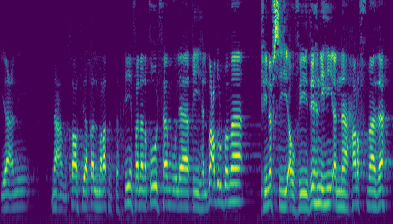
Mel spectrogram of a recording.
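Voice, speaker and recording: A man teaching Quran recitation rules. He asks his students questions and answers them himself, and he recites verses slowly as examples. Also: a little high, steady tone, darkish tone. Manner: has students repeat sounds after him. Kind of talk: tajweed lesson with slow recited examples. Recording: phone-like audio with long hall reverb.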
